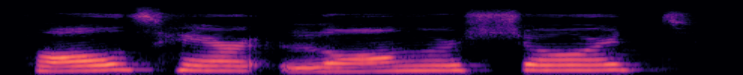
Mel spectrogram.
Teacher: the intonation has to rise like this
